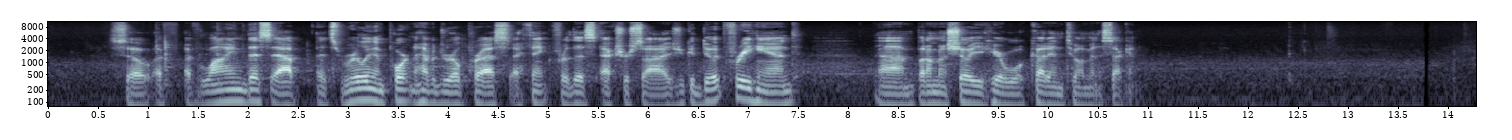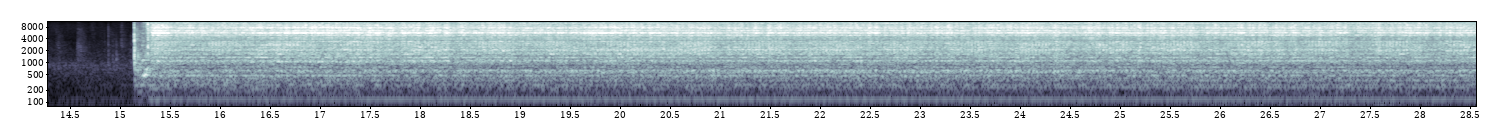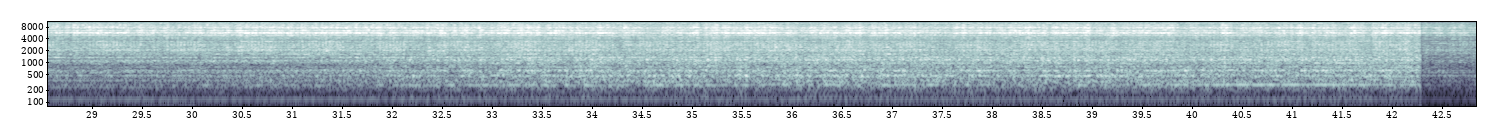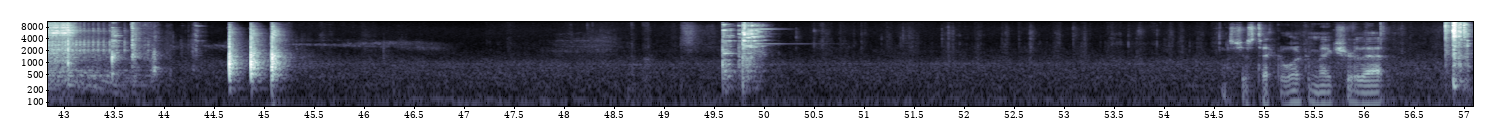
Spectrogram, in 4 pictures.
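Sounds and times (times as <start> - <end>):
drill press motor hum: 15.1 - 44.0
motor spinning down: 15.2 - 43.5
drill bit cutting steel: 15.2 - 43.8.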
